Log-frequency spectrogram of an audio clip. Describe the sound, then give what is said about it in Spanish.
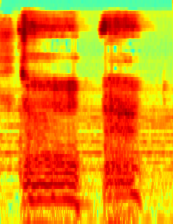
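A person imitates a dog's growl with two low, rumbling vocal bursts, each about a second long, separated by a short pause, loud. “me estaba yo sirviendo cuando empiezo a escuchar a mi perro, otra vez que hacía el...”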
